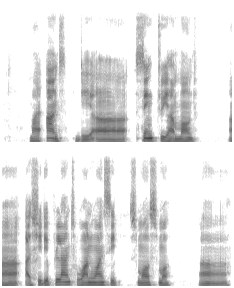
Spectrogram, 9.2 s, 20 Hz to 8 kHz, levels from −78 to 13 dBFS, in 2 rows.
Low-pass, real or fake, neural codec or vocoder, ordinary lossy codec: 7.2 kHz; real; none; none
